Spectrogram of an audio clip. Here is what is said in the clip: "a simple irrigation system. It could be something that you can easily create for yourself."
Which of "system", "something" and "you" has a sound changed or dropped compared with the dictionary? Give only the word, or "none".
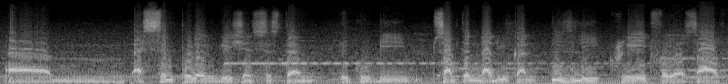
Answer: something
